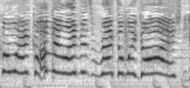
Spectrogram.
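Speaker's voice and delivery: high, loud mock wailing; exaggerated high-pitched despair; mock meltdown. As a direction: wail it like life is over, hammed up. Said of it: "I was not like".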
